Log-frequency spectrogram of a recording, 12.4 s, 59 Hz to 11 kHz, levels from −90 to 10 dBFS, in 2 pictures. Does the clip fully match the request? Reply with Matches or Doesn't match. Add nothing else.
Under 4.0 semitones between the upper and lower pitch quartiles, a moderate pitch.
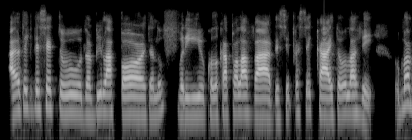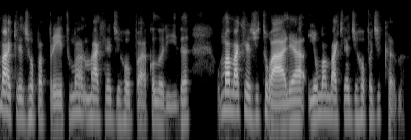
Matches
